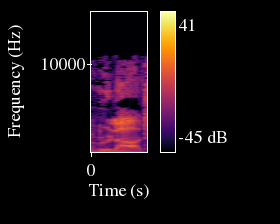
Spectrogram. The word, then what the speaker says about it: roulade: Roulade. – Roulade.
